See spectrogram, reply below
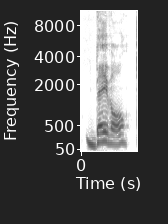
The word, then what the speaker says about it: Babel: Yeah, I would imagine Babel is spelled B-A-B-B-L-E. – Like what we do every show. You'll be interested to know that the way that it's said in the show, Babel, is the way the English pronunciation is. And the Americans would say it as Babel.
